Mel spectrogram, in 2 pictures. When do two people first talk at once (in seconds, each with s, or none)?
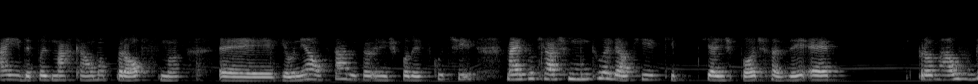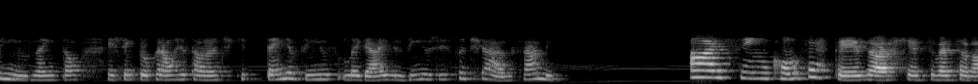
none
